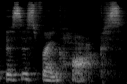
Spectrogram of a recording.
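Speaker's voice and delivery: normal talking voice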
